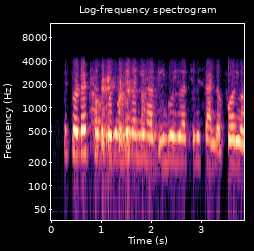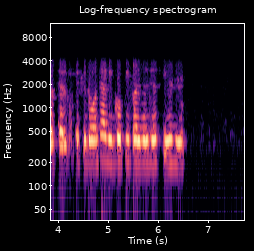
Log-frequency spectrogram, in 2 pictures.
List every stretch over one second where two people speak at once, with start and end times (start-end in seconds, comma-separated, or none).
0.8-2.8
